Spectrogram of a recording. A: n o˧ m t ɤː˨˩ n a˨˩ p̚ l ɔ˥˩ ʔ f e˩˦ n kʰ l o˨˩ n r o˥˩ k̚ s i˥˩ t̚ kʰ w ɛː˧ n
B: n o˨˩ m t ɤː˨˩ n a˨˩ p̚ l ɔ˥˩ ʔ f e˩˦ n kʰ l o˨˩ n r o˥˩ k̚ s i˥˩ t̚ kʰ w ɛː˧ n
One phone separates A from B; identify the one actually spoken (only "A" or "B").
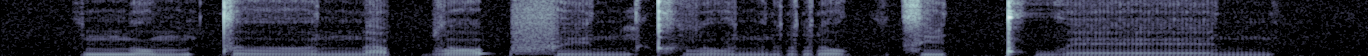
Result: A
